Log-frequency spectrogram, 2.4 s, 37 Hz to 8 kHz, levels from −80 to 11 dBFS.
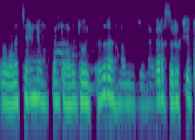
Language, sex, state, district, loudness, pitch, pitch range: Kannada, male, Karnataka, Bijapur, -25 LUFS, 165 Hz, 160-180 Hz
